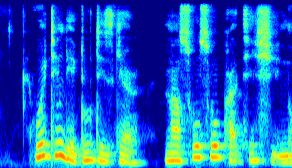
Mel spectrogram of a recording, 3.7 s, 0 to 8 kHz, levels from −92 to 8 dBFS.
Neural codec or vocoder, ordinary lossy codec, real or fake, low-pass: codec, 16 kHz, 2 kbps, FunCodec, trained on LibriTTS, 25 frames a second; none; fake; 7.2 kHz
